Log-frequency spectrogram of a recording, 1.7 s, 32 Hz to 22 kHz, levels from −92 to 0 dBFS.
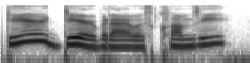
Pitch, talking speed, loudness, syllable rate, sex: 215 Hz, 215 wpm, -17 LUFS, 4.6 syllables/s, female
